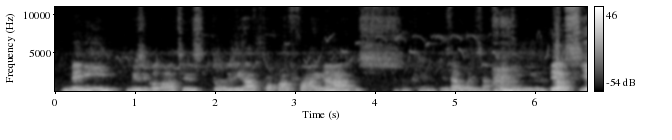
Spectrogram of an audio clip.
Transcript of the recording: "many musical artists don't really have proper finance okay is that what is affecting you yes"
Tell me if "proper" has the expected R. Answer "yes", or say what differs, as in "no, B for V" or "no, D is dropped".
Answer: no, R is dropped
